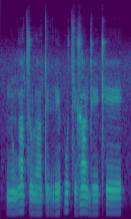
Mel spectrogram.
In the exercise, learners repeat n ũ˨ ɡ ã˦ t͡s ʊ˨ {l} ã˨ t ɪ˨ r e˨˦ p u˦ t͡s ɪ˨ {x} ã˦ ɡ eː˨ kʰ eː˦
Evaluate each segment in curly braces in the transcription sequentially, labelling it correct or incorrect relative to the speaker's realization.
correct, incorrect: ɣ

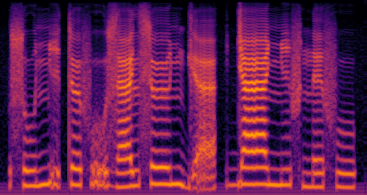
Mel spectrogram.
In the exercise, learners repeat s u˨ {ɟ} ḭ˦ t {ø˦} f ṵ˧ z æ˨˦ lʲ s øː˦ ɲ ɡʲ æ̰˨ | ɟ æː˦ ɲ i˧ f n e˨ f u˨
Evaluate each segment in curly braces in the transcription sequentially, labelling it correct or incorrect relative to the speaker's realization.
incorrect: ɲ, correct

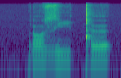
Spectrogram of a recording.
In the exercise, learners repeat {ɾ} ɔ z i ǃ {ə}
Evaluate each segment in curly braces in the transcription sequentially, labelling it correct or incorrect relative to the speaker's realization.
correct, correct

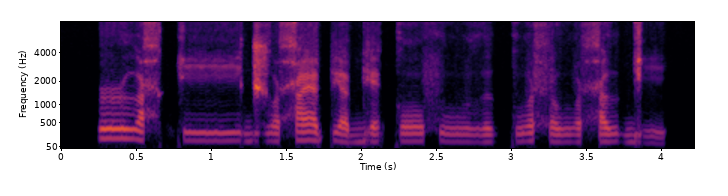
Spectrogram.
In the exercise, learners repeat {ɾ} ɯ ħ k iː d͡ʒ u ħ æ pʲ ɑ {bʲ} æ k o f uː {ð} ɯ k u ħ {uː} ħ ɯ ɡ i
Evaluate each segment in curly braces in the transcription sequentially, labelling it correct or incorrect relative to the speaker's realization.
incorrect: ɹ, correct, correct, correct

